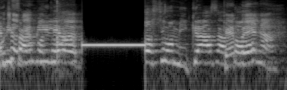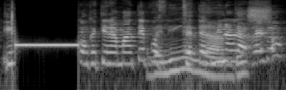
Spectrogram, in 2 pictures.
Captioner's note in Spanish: Bip; Bip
